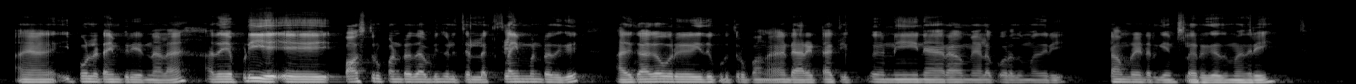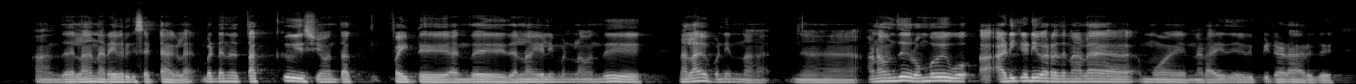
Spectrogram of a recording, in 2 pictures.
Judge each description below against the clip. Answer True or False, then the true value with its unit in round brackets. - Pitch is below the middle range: True (115 Hz)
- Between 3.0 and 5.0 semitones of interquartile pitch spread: False (2.6 semitones)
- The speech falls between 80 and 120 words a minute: False (130 wpm)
